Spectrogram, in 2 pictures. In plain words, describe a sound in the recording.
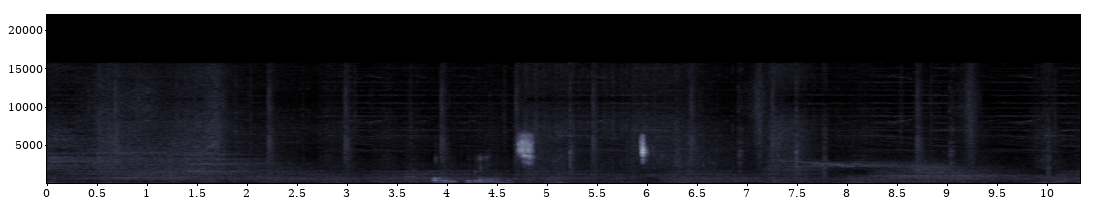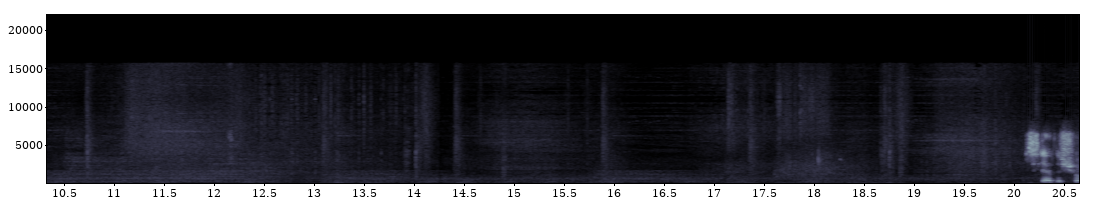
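Video game spell and combat effects crackle and burst.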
